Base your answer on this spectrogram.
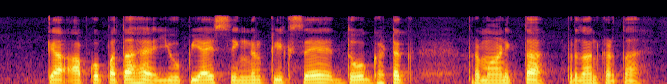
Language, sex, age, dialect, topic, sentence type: Hindi, male, 25-30, Garhwali, banking, statement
